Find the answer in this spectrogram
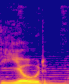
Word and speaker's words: Jord: just the pronunciation of the company j o r d but pronounced yod sounds like some kind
